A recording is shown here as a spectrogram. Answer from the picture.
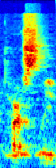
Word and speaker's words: parsley: It's like parsley without the S, right?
